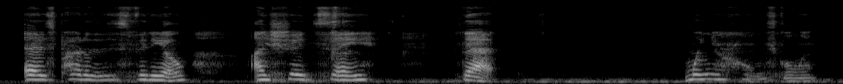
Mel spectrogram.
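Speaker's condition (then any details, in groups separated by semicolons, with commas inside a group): Cerebral palsy, triplegia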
